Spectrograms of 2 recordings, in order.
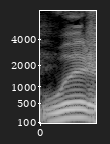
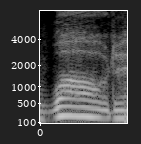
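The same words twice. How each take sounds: First: It is said in a Pittsburgh accent. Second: It is said in a Georgia accent.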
